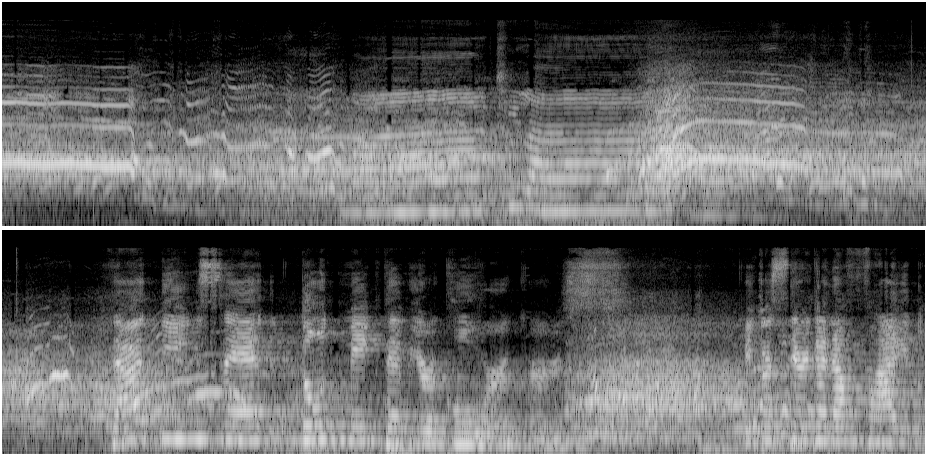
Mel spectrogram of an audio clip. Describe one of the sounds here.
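A young woman speaks with animation into a microphone, heard through loudspeakers in a large hall.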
